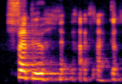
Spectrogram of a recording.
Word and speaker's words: February: will know this word february january february february and this is difficult to pronounce because we don't pronounce the r it's not february february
